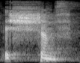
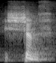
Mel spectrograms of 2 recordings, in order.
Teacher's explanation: quand je rattache l'article au mot shams, il y a une assimilation qui se fait, et on prononce esh-shams. Et donc ici, c'est le lam qui a disparu.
